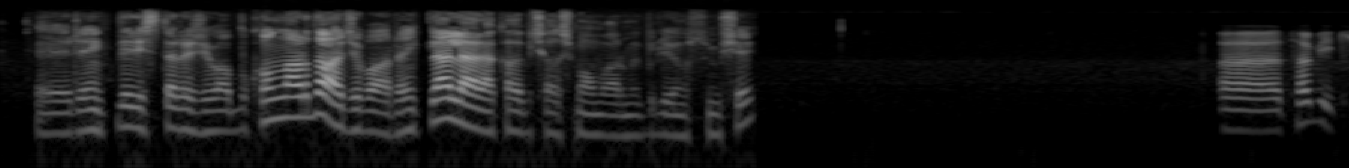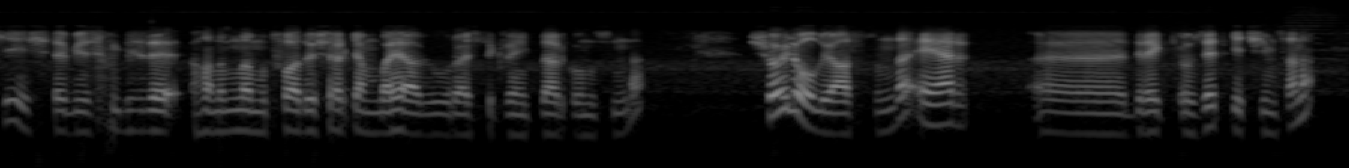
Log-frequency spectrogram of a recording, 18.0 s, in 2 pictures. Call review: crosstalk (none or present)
none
